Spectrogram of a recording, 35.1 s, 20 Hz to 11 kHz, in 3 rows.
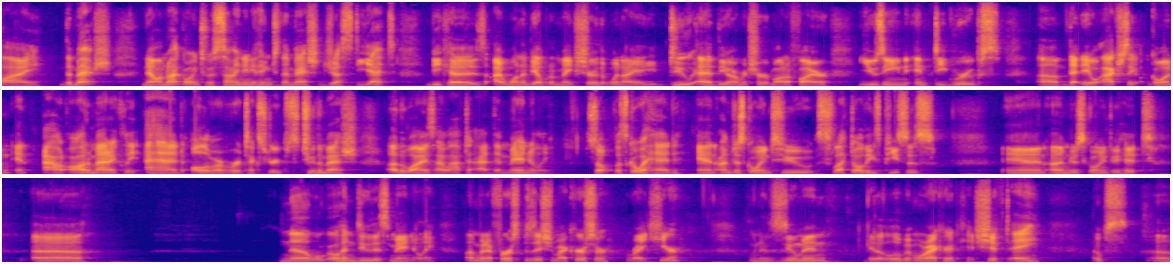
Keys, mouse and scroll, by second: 0.0 shift+middle click, 2.3 z, 2.5 scroll down 4, 3.1 shift+middle click, 3.4 z, 4.0 r, 5.0 scroll down 3, 5.4 z, 5.8 shift+middle click, 16.6-17.3 scroll up 2, 16.9 z, 17.3 shift+middle click, 17.7 scroll up 2, 18.0 a, 18.6 b, 20.1 shift+right click, 20.7 shift+middle click, 21.4 shift+middle click, 22.5 shift+middle click, 27.3 a, 29.2 click, 30.0 shift+middle click, 30.3-31.2 scroll up 9, 30.7 shift+middle click, 31.8 click, 32.3 click, 33.1 shift+a, 34.5-35.0 scroll down 9.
